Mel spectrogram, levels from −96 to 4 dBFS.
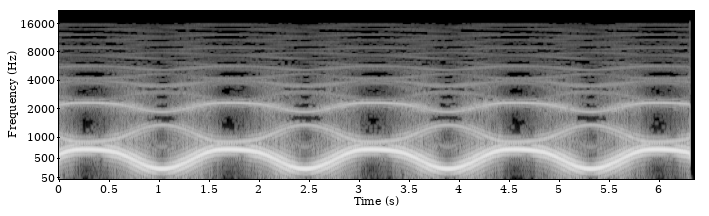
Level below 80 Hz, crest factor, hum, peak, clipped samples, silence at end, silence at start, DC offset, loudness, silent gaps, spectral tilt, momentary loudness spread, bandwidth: -40 dBFS; 6 dB; none; -4 dBFS; under 0.1%; 0.05 s; 0 s; under 0.1%; -9 LUFS; none; -6 dB/octave; 0 LU; 16 kHz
